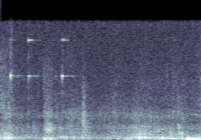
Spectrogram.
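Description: Quiet room tone with a few faint clicks and a brief low thump near the end.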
